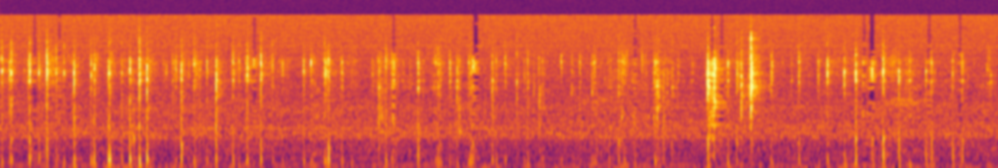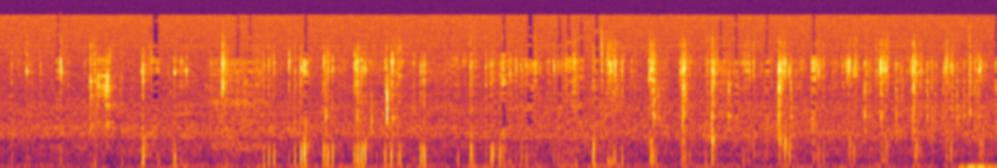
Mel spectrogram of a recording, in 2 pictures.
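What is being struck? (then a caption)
Hollow glass ball ornament with metal cap. A clear, hollow glass Christmas ball ornament with a metal cap, glitter filling and a white tag is held up and tapped quickly with the fingernails. The result is a quiet, dense stream of rapid, dry clicks and ticks with a bright, glassy edge. Each tap dies away almost instantly, with little ringing.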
